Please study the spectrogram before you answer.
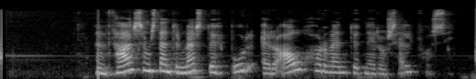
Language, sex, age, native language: Icelandic, male, 60-69, Icelandic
